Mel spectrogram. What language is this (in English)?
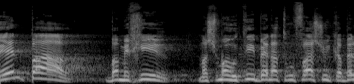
Hebrew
